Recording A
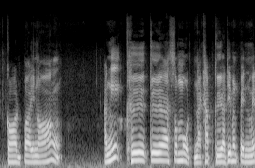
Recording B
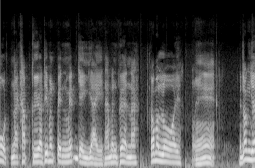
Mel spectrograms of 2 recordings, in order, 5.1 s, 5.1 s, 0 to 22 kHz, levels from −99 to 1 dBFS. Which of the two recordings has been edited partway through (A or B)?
B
